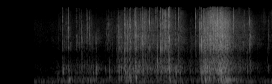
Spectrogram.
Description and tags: Opening a Bag of Chips
The satisfying sound of a bag of chips that has been opened for the first time. This sound was recorded of a Tascam and edited on Reaper.
open, OWI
